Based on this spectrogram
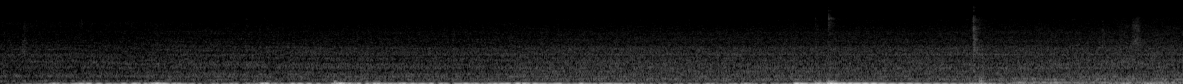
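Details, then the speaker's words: RV propane furnace after upgrading to a Honeywell Pro 1000 digital thermostat set to heat at 85: steady rushing airflow with low rumble holds even, warm air from vents; furnace ignited and blower runs normally. "just ignited means it working easy enough huh just feel an event down here warm air coming out so for sure ignited"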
